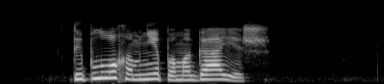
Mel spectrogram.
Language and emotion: Russian, angry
